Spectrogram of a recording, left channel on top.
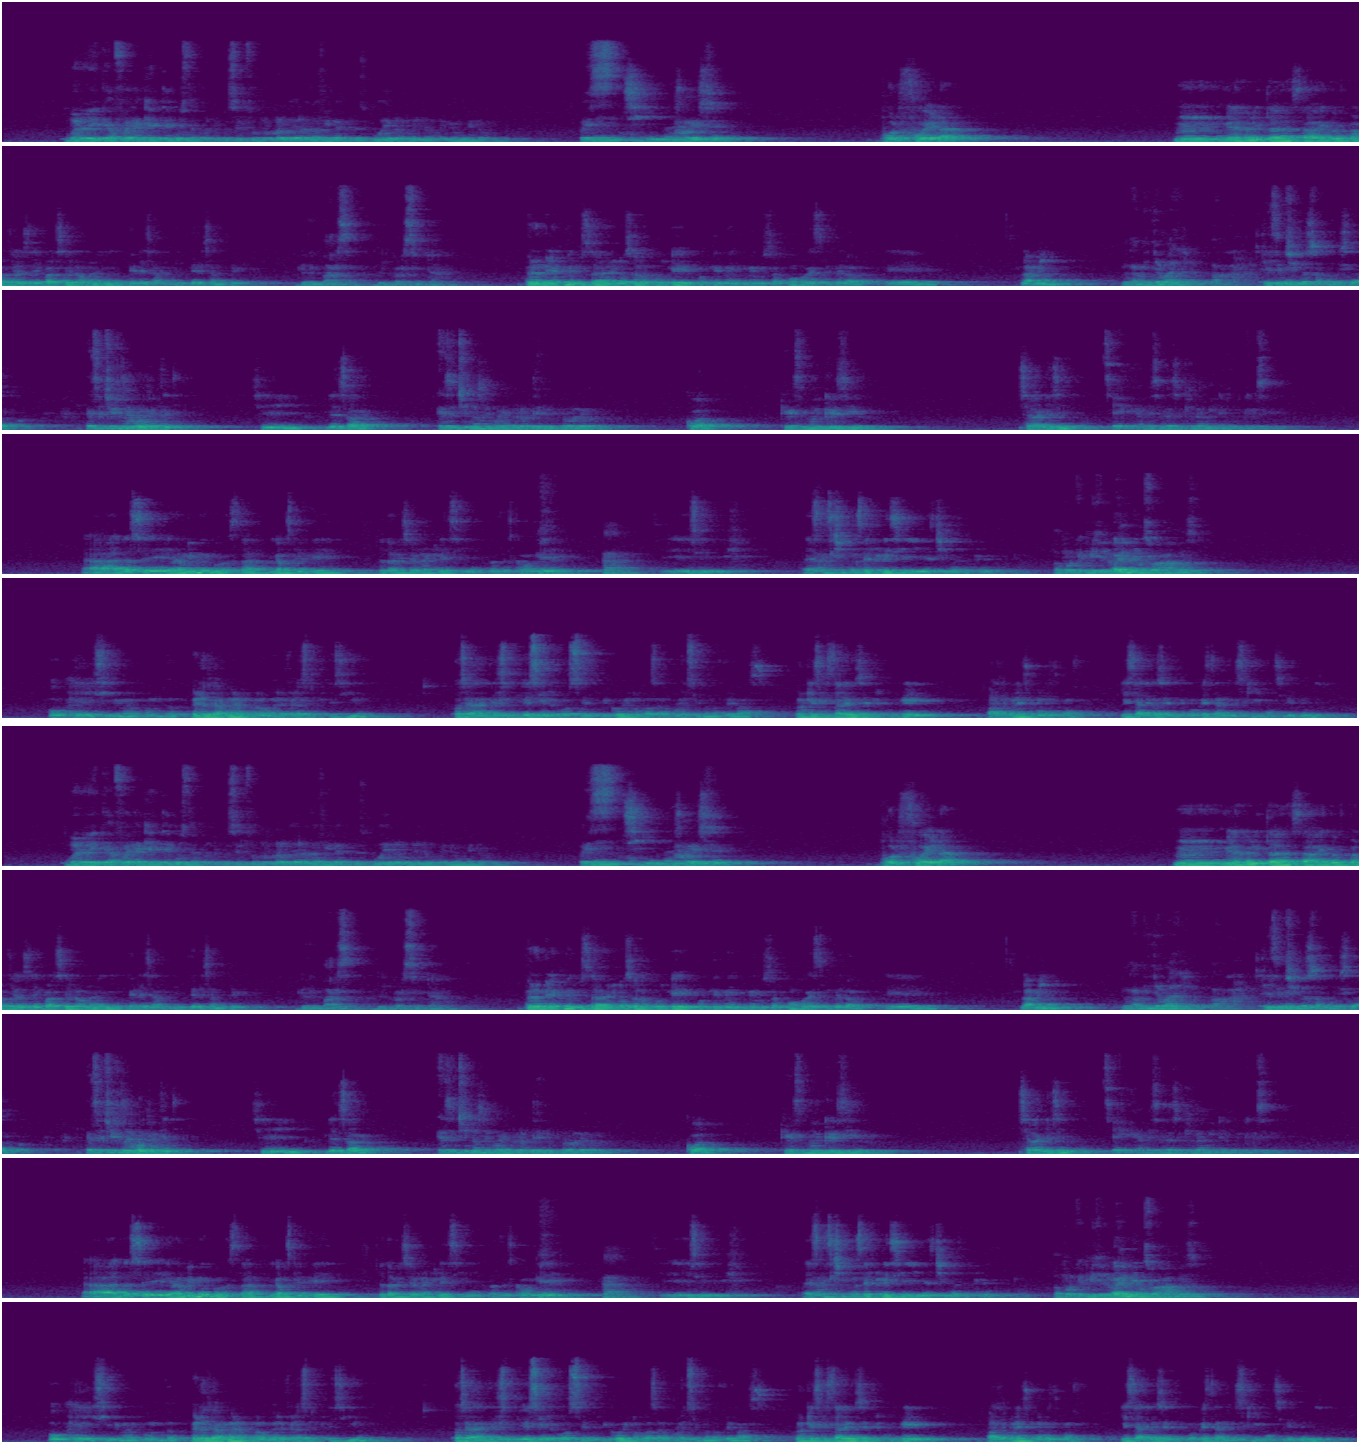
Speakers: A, in the centre; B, on the right.
A: Bueno, y de afuera, ¿quién te gusta? Porque pues el fútbol colombiano a la final, pues bueno, bueno, bueno, bueno, pues
B: Mm, sí, no
A: no
B: es que
A: es
B: sea. Por fuera. Mm, mira que ahorita estaba viendo los partidos de Barcelona y interesante, interesante.
A: del Barça, del Barcita.
B: Pero mira que me gusta verlo solo porque, porque me, me gusta cómo juega este pelado. Eh, Lamine.
A: La Yamal, ah,
B: Sí,
A: ese
B: me
A: chino
B: gusta,
A: se mueve,
B: me gusta
A: ese chino
B: el
A: se mueve,
B: porte que tiene. Sí, le sabe.
A: ese chino se mueve, pero tiene un problema,
B: ¿Cuál?
A: que es muy crecido.
B: ¿Será que sí?
A: Sí, a mí se me hace que la mina es muy crecida.
B: Ah, no sé, a mí me gusta. Digamos que, que yo también soy recrecivo, entonces como que,
A: <laughs> Ah,
B: sí, sí, es
A: ah,
B: que es
A: qué
B: chivo
A: pereza.
B: ser crecido, es chivo ser crecido.
A: No porque pille lo
B: Obviamente,
A: que le pasó a James,
B: ok, sí, buen punto. Pero, o sea, bueno, no, me refiero a ser crecido, o sea, en el sentido de ser egocéntrico y no pasar por encima de los demás. Porque es que está el egocéntrico que pasa por encima de los demás y está el egocéntrico que está en su esquina, ¿sí me entiendes?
